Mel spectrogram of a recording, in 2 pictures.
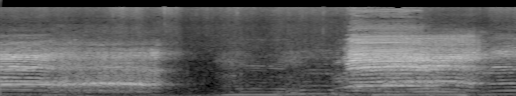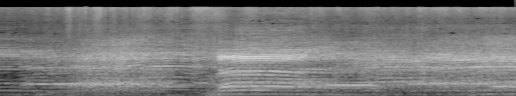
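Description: Suffolk sheep bleating over and over, several long, wavering calls one after another with short gaps between them.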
